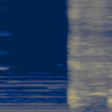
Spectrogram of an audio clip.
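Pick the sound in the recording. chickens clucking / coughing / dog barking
coughing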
